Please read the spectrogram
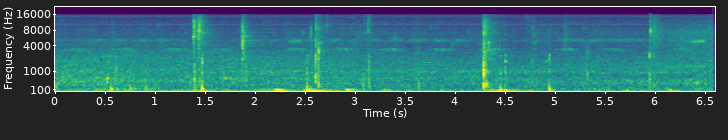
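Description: Footsteps of a hiker on a rocky trail: irregular scuffs, clicks and soft thuds a second or so apart, with insects chirring faintly and steadily behind.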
